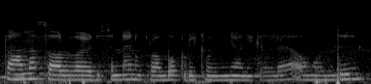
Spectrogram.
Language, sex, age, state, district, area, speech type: Tamil, female, 18-30, Tamil Nadu, Kallakurichi, rural, spontaneous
